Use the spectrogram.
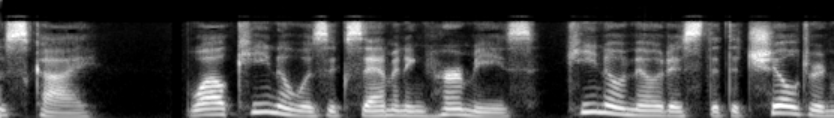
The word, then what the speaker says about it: Hermes: that's a funny name harmes one of them asked no no it's Hermes not har but her it sounds weird when you say it like that harmes I told you it's not her Hermes while the innocent children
